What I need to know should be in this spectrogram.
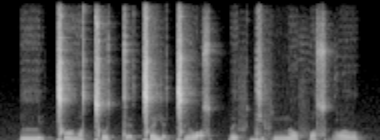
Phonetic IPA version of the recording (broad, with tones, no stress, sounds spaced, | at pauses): lː ḭ˥˧ ǀ ẽ˥˧ ðˤ ɪ˦˥ ǀ ʊ˨˦ tː ɛ̰˧˩˧ ǀ ɛ˥˧ j ɛ̰˨˦ ǀ i˨˦ l ɔ̰˧˩˧ sˤ pː e˧˩˧ f dʲ ɛ˧˩˧ f nː ɔ˥˧ f ʊ˧˩˧ sˤ ɡ o˨˦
